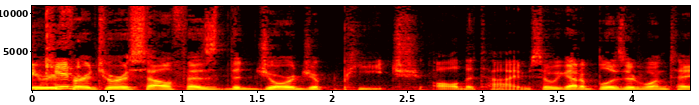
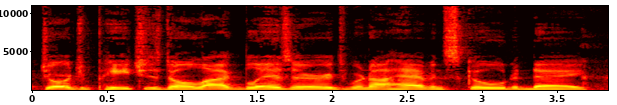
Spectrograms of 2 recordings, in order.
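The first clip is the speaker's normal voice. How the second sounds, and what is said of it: Put-on Georgia Southern accent. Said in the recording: “That's my Georgia accent, I guess.”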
